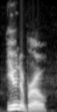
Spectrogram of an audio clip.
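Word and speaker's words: Unibroue: Unibro.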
